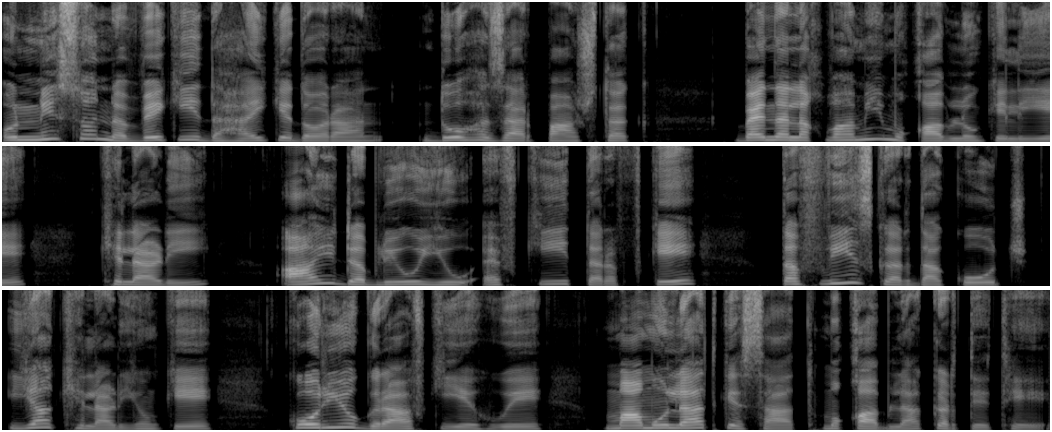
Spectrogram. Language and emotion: Urdu, neutral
